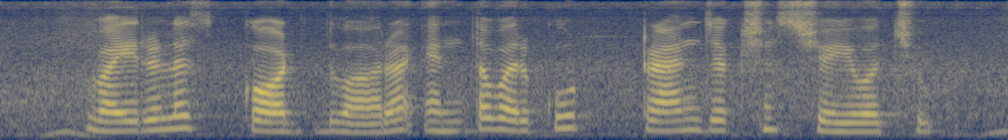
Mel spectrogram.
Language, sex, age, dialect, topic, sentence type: Telugu, female, 25-30, Utterandhra, banking, question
